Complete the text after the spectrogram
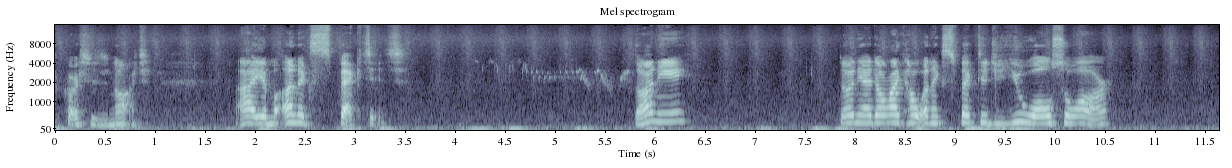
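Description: A young woman talks with animation into a close microphone, pausing now and then.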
